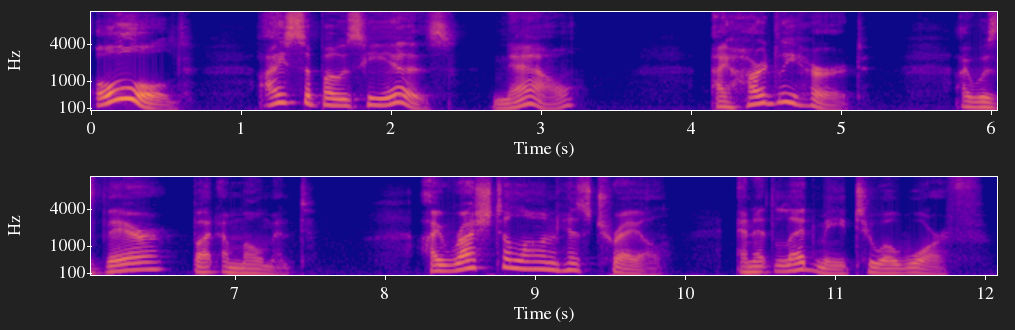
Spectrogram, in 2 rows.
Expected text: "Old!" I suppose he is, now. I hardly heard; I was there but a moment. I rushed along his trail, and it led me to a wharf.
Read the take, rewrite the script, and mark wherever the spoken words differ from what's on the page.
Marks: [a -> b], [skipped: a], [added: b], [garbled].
"Old!" I suppose he is, now. I hardly heard; I was there but a moment. I rushed along his trail, and it led me to a wharf.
